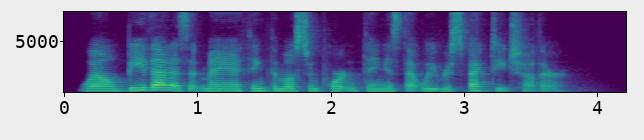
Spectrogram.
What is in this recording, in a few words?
Voice Acting es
